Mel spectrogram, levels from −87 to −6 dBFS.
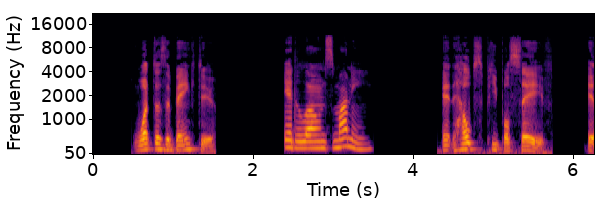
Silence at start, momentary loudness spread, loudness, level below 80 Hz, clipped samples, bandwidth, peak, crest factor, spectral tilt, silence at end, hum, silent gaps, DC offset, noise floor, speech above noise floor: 0.55 s; 13 LU; -28 LUFS; -58 dBFS; under 0.1%; 11.5 kHz; -8 dBFS; 22 dB; -5.5 dB/octave; 0 s; none; 1.55-2.39 s, 3.52-4.30 s, 5.76-6.14 s; under 0.1%; under -90 dBFS; over 63 dB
